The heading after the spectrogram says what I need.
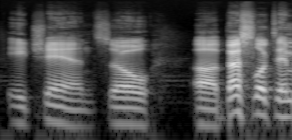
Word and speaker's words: Etienne: Full disclosure, I did not know that Travis Etienne pronounced his name as Travis Achan.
